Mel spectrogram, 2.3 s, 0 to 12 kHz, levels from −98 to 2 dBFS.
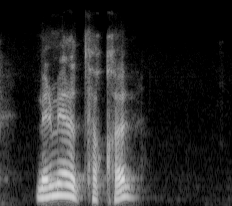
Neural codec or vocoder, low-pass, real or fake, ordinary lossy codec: none; 7.2 kHz; real; Opus, 24 kbps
